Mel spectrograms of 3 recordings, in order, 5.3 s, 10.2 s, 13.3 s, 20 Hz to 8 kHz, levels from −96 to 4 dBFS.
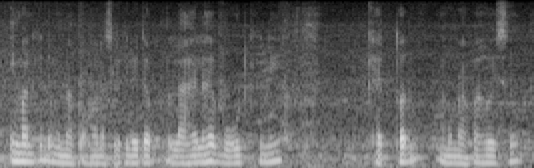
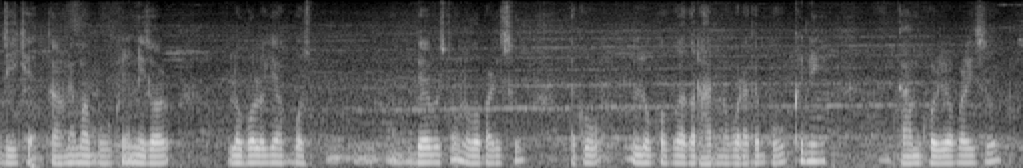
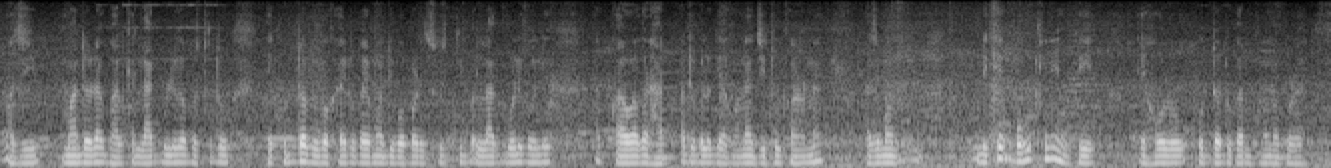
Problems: constant background noise, background conversations at intervals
